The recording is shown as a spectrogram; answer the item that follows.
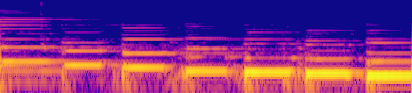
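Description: Electric guitar playing a single-note blues lick in A, about eight picked notes in two seconds that step down in pitch, working the major third in beside the flat third.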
